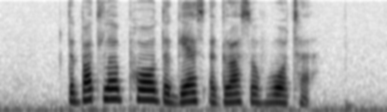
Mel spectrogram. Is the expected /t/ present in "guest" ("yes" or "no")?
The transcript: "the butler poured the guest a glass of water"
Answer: no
